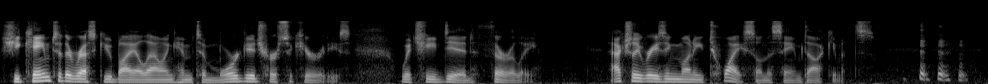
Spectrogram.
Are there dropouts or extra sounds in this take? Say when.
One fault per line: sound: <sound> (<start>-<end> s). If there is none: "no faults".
sound: laugh (9.0-9.7 s)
